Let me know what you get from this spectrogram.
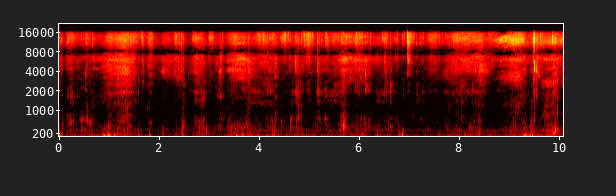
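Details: Golden Retriever wolfing down its usual breakfast indoors: low, dull chomping and crunching bursts throughout, with the loudest bites near one second and again near nine and a half seconds over quiet room noise.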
